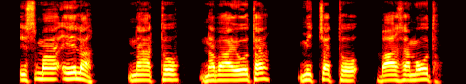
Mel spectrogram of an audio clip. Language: Dawro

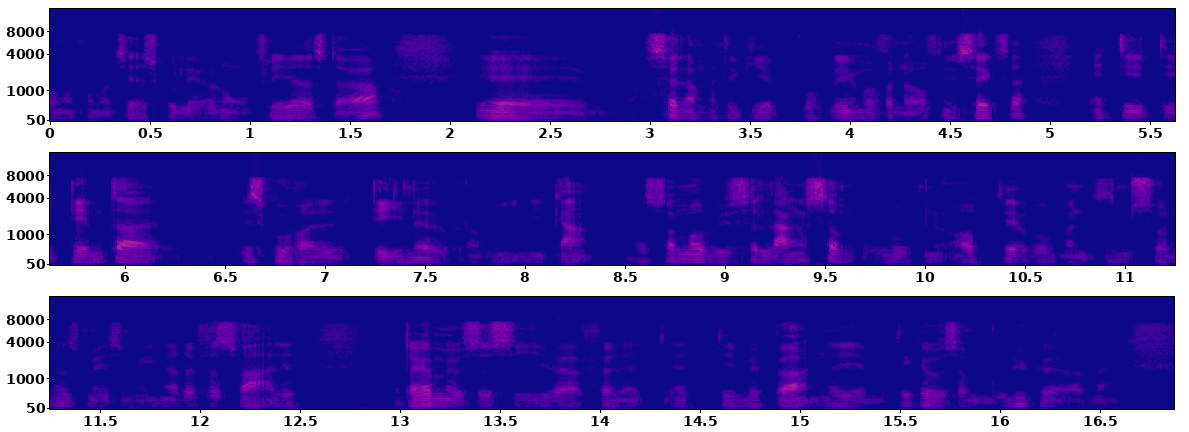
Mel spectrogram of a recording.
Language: Danish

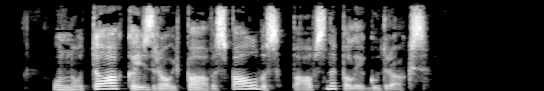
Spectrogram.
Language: Latvian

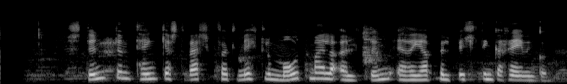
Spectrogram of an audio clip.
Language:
Icelandic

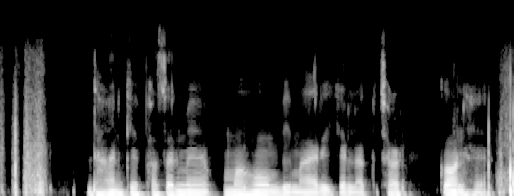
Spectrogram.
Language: Chhattisgarhi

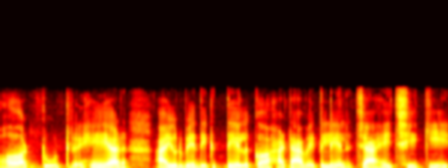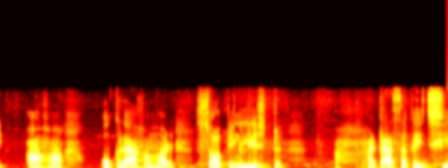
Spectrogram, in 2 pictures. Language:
Maithili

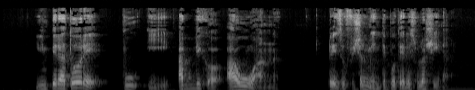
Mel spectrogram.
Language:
Italian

